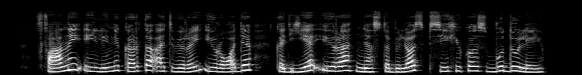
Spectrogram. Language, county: Lithuanian, Vilnius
